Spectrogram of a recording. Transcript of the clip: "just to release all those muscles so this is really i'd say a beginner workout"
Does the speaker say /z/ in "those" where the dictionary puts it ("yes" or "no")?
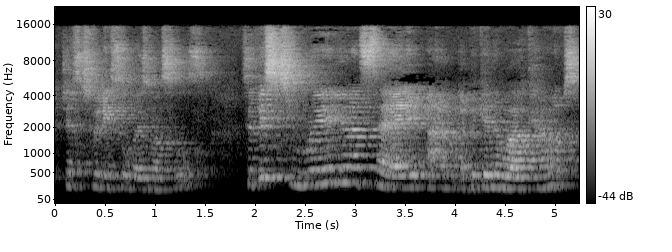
yes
